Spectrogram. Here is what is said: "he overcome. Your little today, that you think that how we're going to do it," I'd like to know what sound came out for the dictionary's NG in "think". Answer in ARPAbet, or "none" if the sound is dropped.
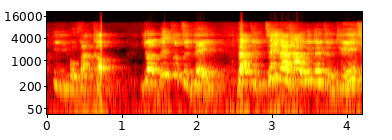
none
